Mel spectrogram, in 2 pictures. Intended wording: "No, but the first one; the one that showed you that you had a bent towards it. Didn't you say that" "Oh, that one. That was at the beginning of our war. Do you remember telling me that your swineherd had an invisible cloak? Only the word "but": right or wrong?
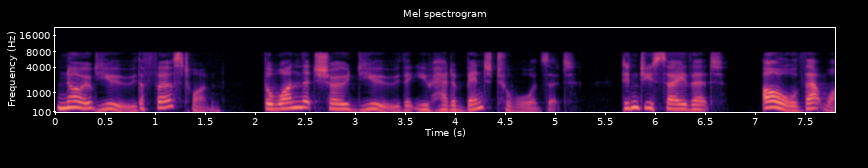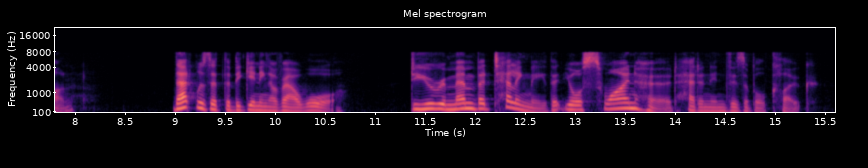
wrong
